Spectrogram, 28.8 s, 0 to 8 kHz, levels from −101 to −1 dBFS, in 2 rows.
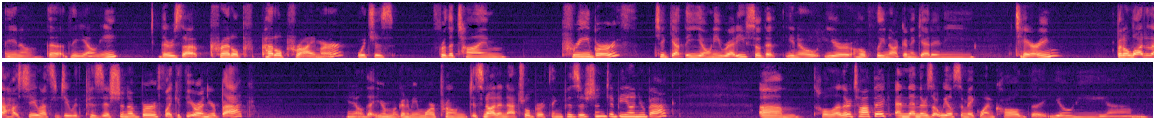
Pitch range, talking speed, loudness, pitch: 195-240 Hz, 185 wpm, -22 LUFS, 215 Hz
